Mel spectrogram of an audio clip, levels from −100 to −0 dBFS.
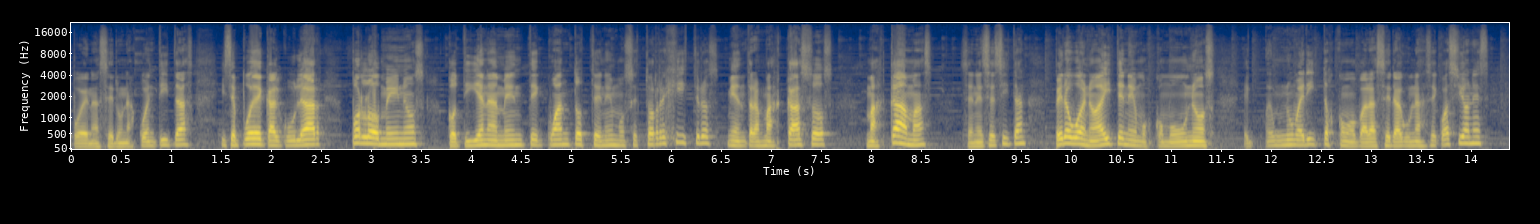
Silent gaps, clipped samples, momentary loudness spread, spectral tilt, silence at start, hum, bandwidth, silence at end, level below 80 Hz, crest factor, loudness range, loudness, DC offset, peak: none; under 0.1%; 11 LU; -6 dB/octave; 0.05 s; none; 18.5 kHz; 0.25 s; -52 dBFS; 16 dB; 4 LU; -16 LUFS; under 0.1%; 0 dBFS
